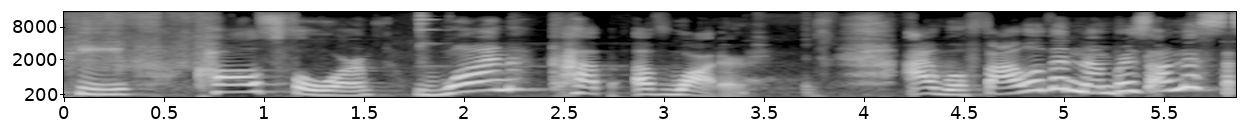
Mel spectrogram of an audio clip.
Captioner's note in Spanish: tintinea la campana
